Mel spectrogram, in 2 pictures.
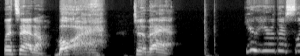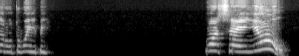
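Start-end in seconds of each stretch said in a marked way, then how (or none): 3.1-7.4 high mocking taunt. Real, not acted. Taunting opponent.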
